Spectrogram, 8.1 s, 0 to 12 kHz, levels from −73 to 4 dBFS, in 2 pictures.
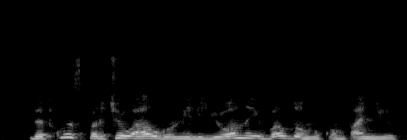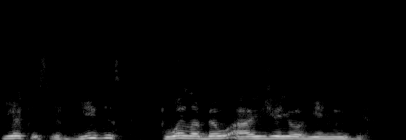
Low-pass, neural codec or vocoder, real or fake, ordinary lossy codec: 7.2 kHz; codec, 16 kHz, 4.8 kbps, FACodec; fake; MP3, 96 kbps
